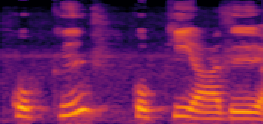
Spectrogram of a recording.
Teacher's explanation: நிலைமொழியோட ஈற்றுல இருக்கக்கூடிய உகரமானது இகரமாக மாறி வரும் அதே மாதிரி தனக்குரிய மாத்திரை அளவு இருந்து அரை மாத்திரையாக குறைந்து ஒலிக்கும் இரண்டாவது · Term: குற்றியல் இகரம்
